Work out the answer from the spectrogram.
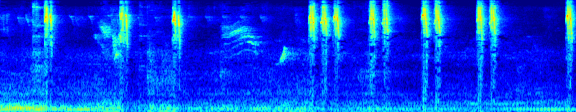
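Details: Male nuthatch in lively voice: scattered piercing high chips, later settling into evenly spaced pairs of sharp notes, with a couple of brief lower slurred whistles in between.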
